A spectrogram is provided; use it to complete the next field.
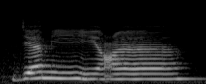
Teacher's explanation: Ada mad iwad karena ada fathah tanwin yang diwaqafkan atau diberhentikan. Maka cara membacanya fathah tanwin diganti fathah saja dan dibaca panjang 2 harokat saja.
